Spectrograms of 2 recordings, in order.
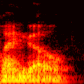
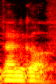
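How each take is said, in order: First: The name is said in an American way. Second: The name is said in a British way. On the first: "Americans, I think they say Van Gogh" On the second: "in English pronunciation, Van Gogh, I think we say"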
